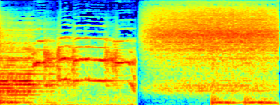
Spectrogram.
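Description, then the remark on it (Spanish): A loud rooster crows once in a Laboratorios Tornel advertisement, a strained, harmonic call lasting over a second, then cuts off abruptly into a steady wash of hissing noise. “Creamos bienestar. Un gallo sano.”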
